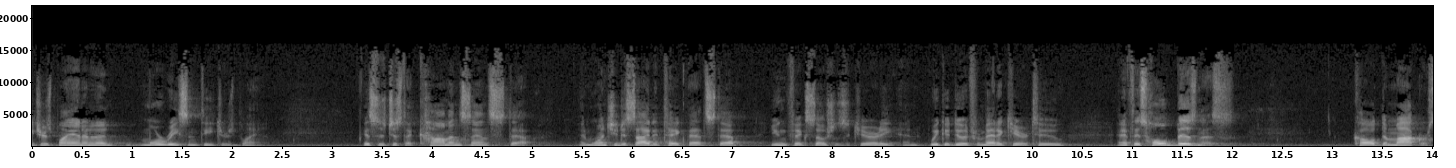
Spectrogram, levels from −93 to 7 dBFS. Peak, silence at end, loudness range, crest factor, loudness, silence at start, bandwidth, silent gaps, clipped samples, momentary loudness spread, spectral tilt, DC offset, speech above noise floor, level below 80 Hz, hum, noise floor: -10 dBFS; 0 s; 4 LU; 22 dB; -31 LUFS; 0 s; 16 kHz; none; under 0.1%; 15 LU; -4 dB/octave; under 0.1%; 26 dB; -64 dBFS; 60 Hz at -60 dBFS; -56 dBFS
